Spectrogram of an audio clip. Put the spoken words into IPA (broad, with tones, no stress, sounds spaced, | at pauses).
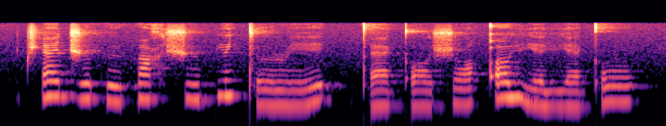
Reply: t͡ʃʼ æ˦ d͡ʒ ɵ˧ θ ʉ˨ θ ɑ˧ x ʃ ʉ˧ pʲ ɵ˦ lʲ tʼ ɵ˨ ɹ e˨˦ | tʼ æ˨ kʼ ɔ˨ ʃ ɔ˨˦ qʼ u˦ vʲ ɛ˨ vʲ æ˨ kʼ o˧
